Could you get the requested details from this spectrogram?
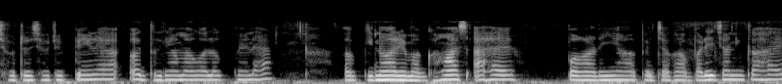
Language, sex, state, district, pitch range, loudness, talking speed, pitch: Chhattisgarhi, female, Chhattisgarh, Raigarh, 195-210 Hz, -15 LUFS, 170 wpm, 205 Hz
